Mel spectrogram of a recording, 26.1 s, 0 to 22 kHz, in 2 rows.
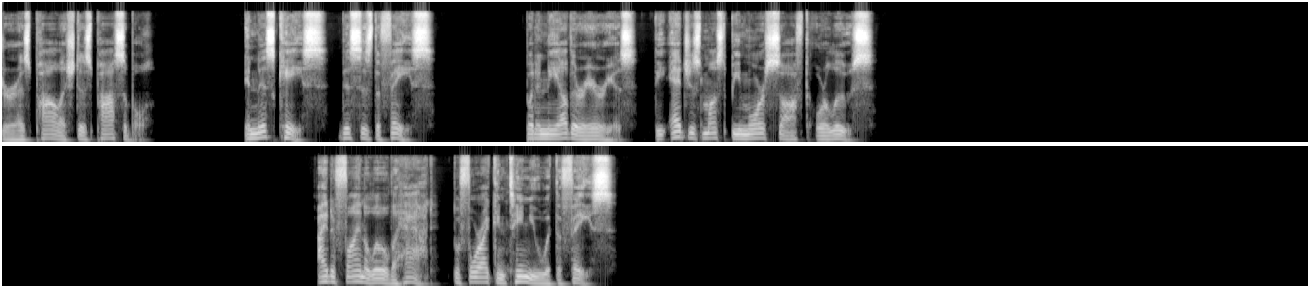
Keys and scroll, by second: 2.1 space, 5.7-6.5 typing, 11.9 1, 14.1 4, 18.0 space, 22.8 super+space, 23.1 super+space.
